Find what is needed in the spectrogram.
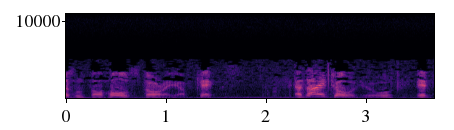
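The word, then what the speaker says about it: Kix: waiting for all right ask your grosser for kicks tomorrow morning that's spelled k IX kicks w now the curtain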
